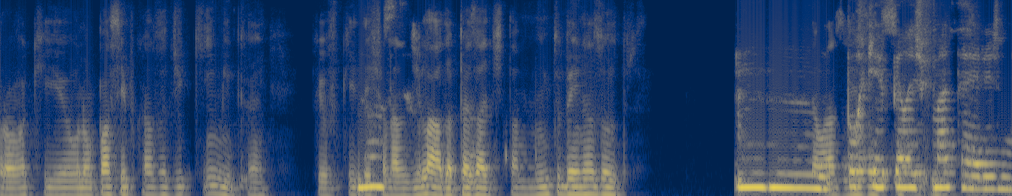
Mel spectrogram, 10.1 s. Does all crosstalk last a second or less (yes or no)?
no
